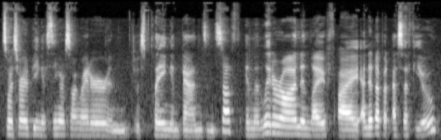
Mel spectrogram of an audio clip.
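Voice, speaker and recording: A young woman who grew up in Taiwan talks easily and casually, with plenty of filler words. Her voice sits fairly low. A faint ambient hum runs under her speech. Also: normal speed, a little mellow. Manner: chatty, uses many fillers. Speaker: sound artist guest. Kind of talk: casual conversation.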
